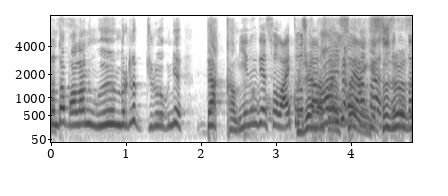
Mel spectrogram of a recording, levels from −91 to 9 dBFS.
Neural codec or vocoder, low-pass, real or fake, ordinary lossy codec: none; none; real; none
